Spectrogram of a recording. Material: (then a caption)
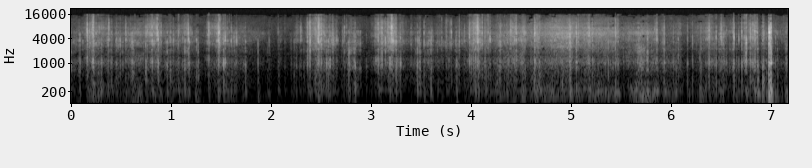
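Plastic. A thin, glossy purple plastic sheet curved into a hollow half-tube is pressed and scratched by hands across its top and sides. The result is continuous crinkling and crackling with bright, rustling texture, ending in a sharp, louder crackle just before the clip ends.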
